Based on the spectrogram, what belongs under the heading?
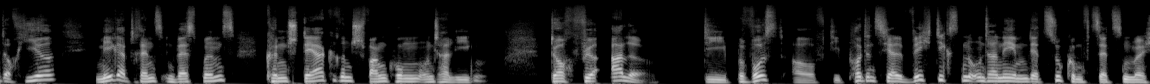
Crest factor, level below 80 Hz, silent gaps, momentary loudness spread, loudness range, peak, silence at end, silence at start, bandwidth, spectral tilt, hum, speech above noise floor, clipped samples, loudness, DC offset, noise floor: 14 dB; -52 dBFS; 5.45-5.50 s; 10 LU; 2 LU; -6 dBFS; 0 s; 0 s; 16.5 kHz; -5.5 dB/octave; none; 29 dB; under 0.1%; -20 LUFS; under 0.1%; -48 dBFS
